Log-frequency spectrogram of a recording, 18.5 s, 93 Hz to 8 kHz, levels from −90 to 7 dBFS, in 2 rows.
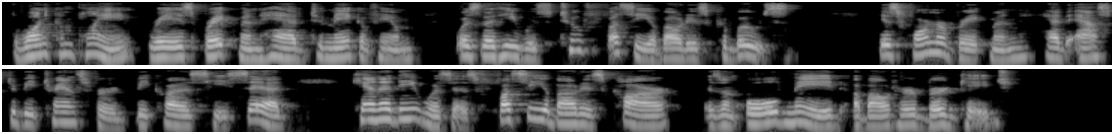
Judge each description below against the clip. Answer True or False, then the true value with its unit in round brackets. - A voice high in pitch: False (170 Hz)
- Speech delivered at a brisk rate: False (145 wpm)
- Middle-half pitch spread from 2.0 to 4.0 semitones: False (4.6 semitones)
